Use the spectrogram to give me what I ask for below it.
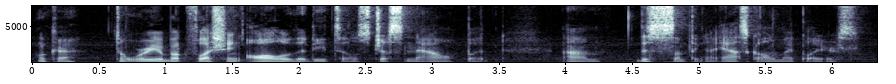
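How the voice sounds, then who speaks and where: A soft-spoken man as a dungeon master in a whispered role-play, explaining gently and patiently with many fillers, speaking quietly at home. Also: deep voice, fairly quick, gravelly, slight background noise. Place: quiet home early morning.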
